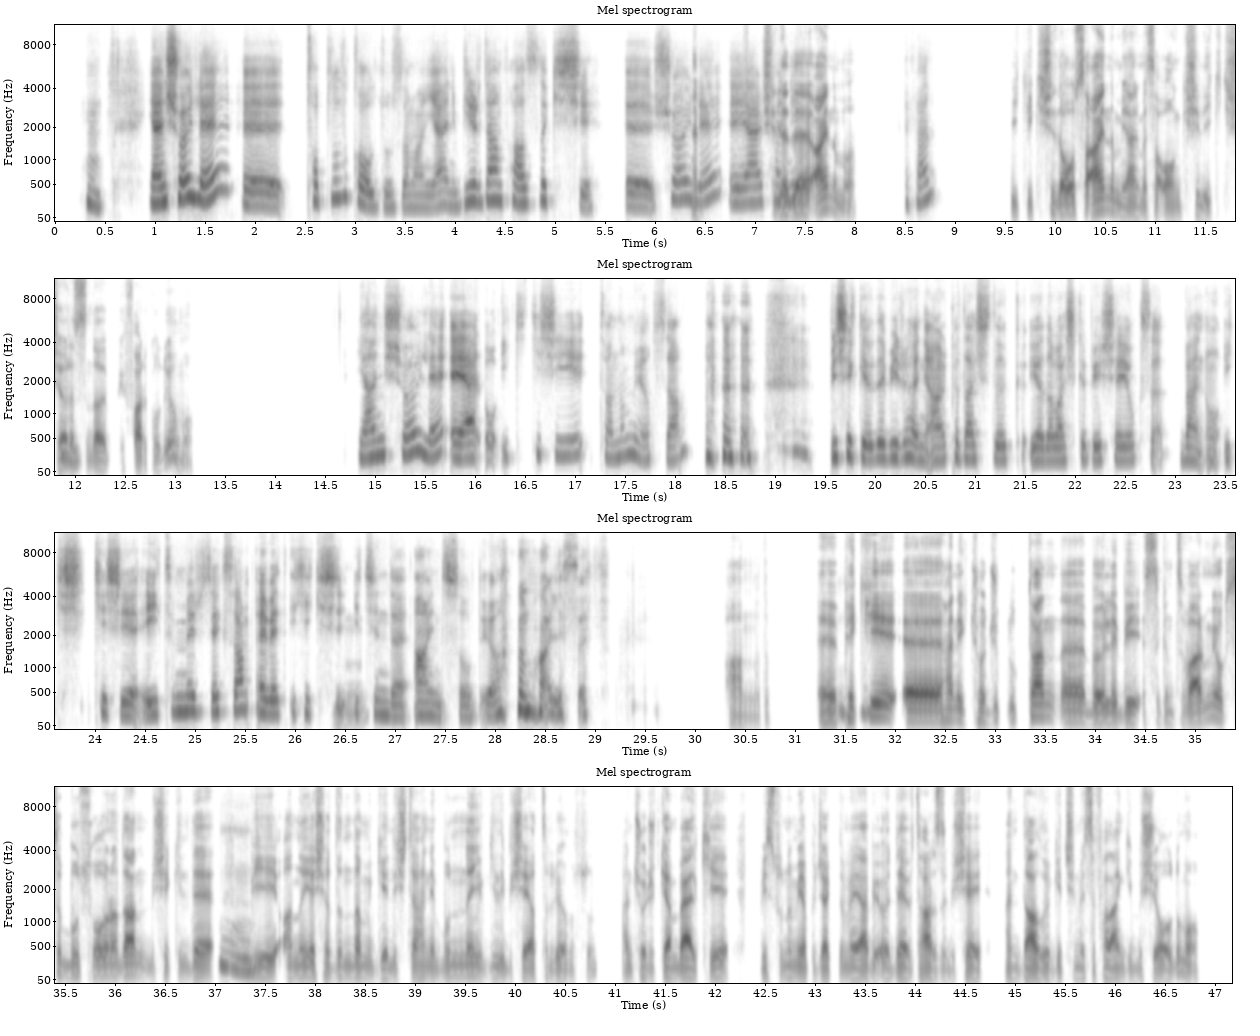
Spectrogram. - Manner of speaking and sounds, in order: tapping; chuckle; chuckle; laughing while speaking: "maalesef"; other background noise
- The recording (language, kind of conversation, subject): Turkish, advice, Topluluk önünde konuşma kaygınızı nasıl yönetiyorsunuz?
